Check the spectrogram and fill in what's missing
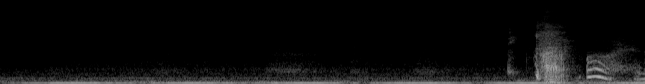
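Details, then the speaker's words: Allergic sneezing attack after waking from a nap, in a person also having asthma problems and coughing, using a handkerchief: one forceful sneeze then a groaning breath over low room hum. "I've been sneezing so much over the past few days that I just didn't want to use paper towels anymore."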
